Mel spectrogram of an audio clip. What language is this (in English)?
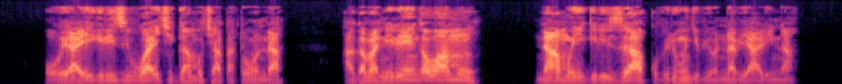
Ganda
